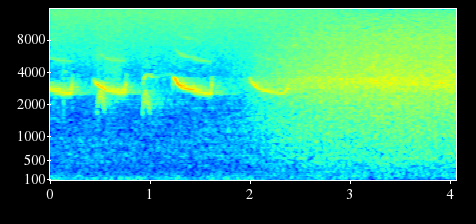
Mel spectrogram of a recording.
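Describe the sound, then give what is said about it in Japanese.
Tanadashi Fudo Falls in Gunma Prefecture, Japan, roars steadily as it pours down huge rocks, a dense, unbroken rush of water. A few clear bird whistles ring out over it in the first half before the torrent swells and fills everything. “今朝は巨大な岩から流れ落ちる滝の豪快な音群馬県にある棚下不動の滝それではお聴きください”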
